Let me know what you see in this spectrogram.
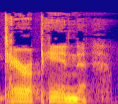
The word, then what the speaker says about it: Terrapin: Tell us a little bit about the fundraising there with the Terrapin pool. And I'm putting the emphasis on the pin there for a reason.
